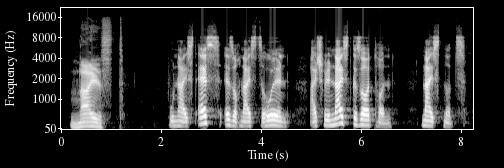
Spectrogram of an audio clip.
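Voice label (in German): "naishd", wittlicher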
